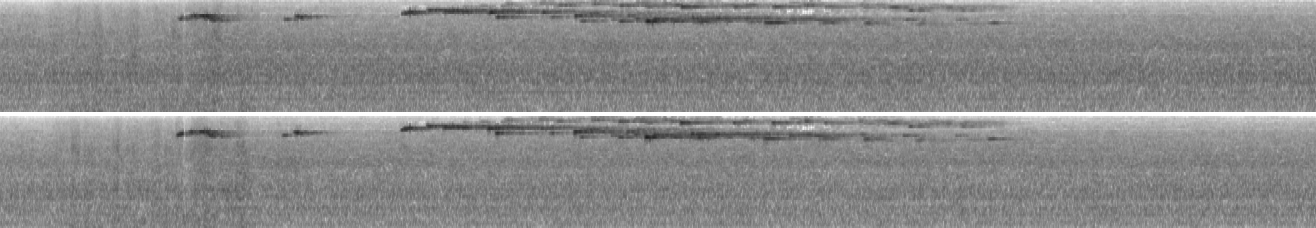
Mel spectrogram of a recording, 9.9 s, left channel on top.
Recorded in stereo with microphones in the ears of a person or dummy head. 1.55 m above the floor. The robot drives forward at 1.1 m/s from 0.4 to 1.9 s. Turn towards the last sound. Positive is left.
turn(degrees=-70)  # may be behind; listen again after turning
